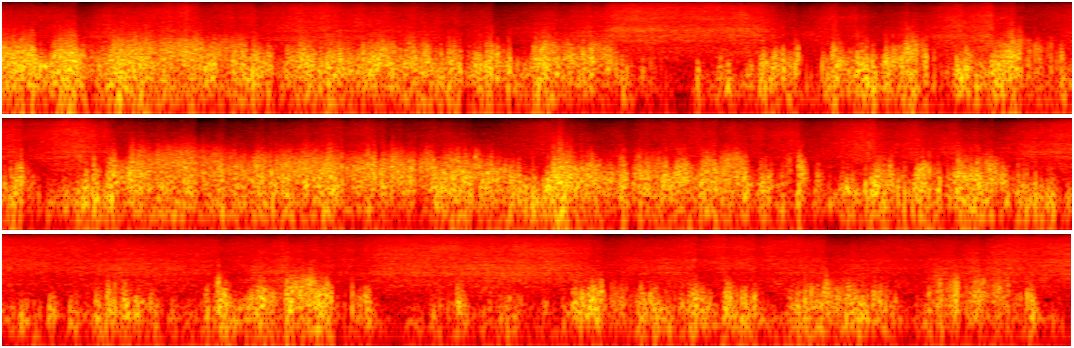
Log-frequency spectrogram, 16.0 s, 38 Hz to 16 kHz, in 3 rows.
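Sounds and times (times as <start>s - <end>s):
steam hissing: 0.0s - 16.0s
wind buffeting microphone: 0.0s - 16.0s.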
